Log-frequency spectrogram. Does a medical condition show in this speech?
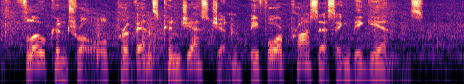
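No.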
